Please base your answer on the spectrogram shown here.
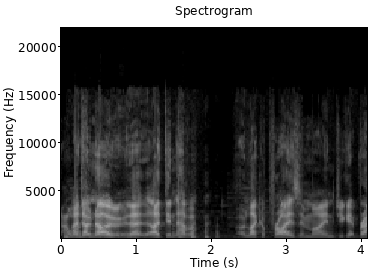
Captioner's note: laughs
